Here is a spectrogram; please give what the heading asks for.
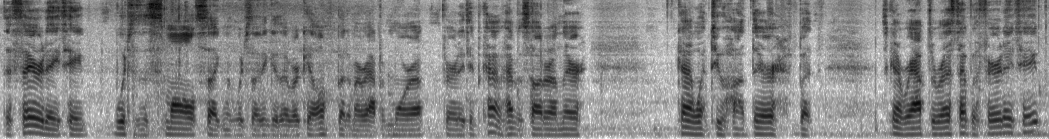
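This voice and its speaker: A man giving a casual hands-on demonstration, thinking aloud in a hesitant, self-doubting way as he works. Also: mid-range voice. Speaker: DIY car radio tinkerer narrating repair video. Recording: clear background noise, vehicle ambience. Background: vehicle ambience and noise.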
